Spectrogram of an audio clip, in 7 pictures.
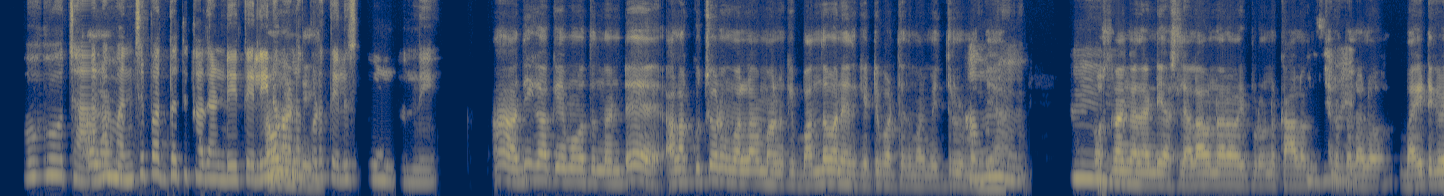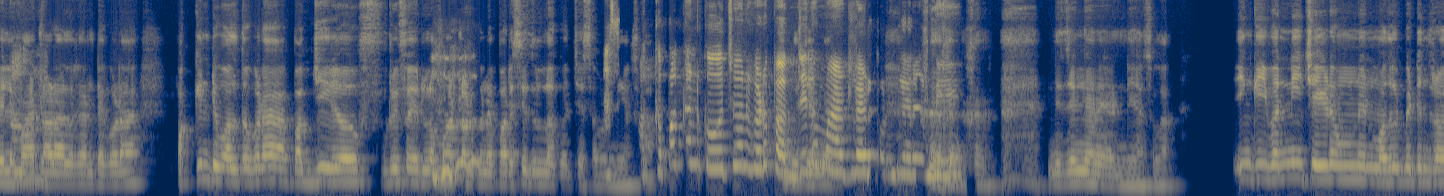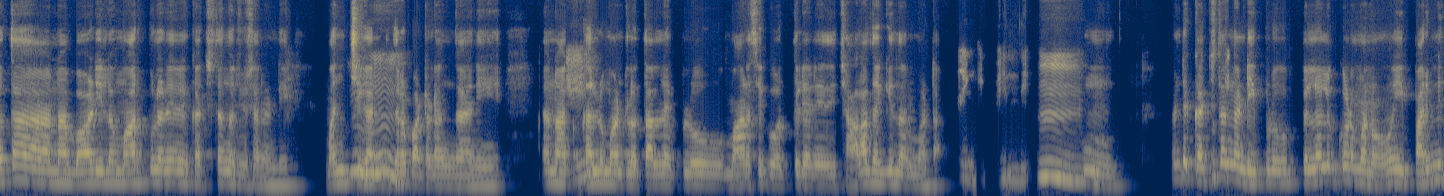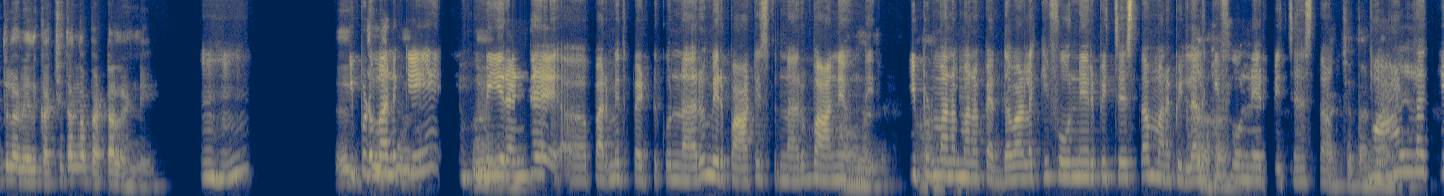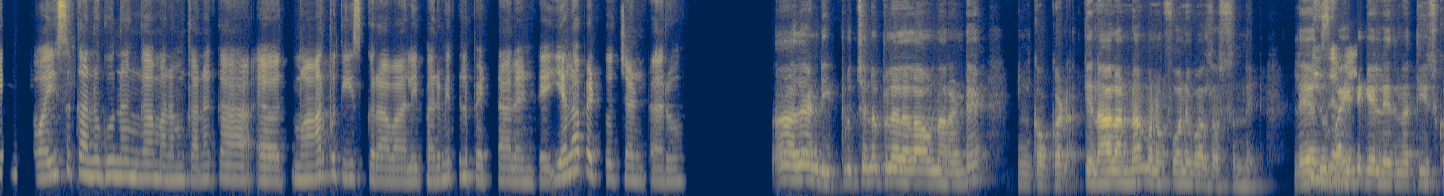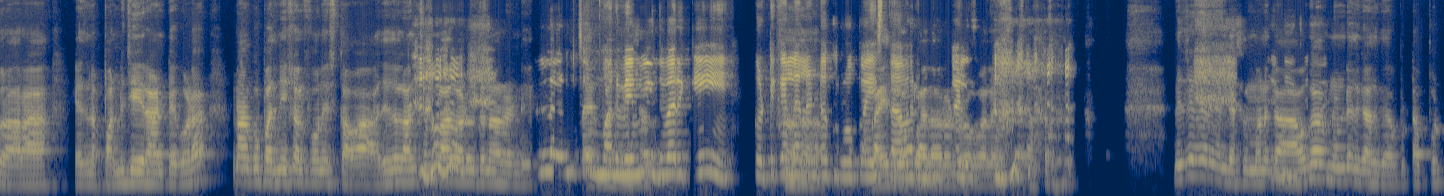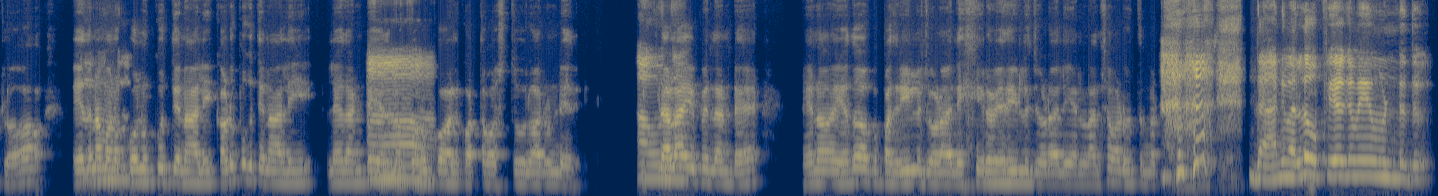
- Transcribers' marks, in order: tapping; other background noise; giggle; chuckle; in English: "బాడీ‌లో"; chuckle; chuckle; chuckle; chuckle; laugh; chuckle; chuckle
- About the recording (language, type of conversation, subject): Telugu, podcast, కంప్యూటర్, ఫోన్ వాడకంపై పరిమితులు ఎలా పెట్టాలి?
